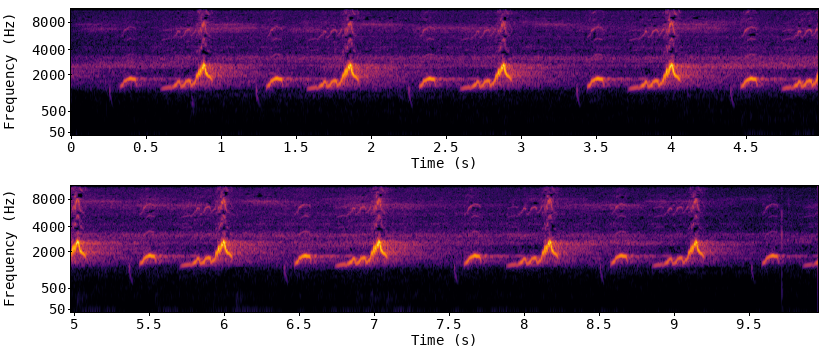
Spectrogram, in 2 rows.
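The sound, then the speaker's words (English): A whippoorwill calls over and over, its sharp whistled three-part phrase repeating about once a second, roughly ten times, clear and loud with no other sounds. “I have not heard a whippoorwill in probably 3 years. And so we're going to play the sound”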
